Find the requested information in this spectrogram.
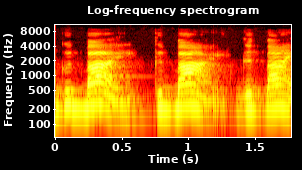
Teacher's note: A mesma coisa com esse D do goodbye, ele não é obrigado a aparecer goodbye, goodbye. Quando eu tô indo com a língua no céu da boca para fazer o D, good, meu lábio já fechou para fazer o bye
